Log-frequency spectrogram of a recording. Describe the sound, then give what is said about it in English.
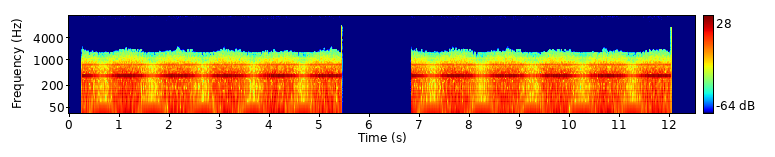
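A steady electronic hum with a strong pitched tone and soft overtones, swelling and dipping in slow regular pulses, plays for about five seconds, stops for a beat of silence, then repeats. It is sonified real-time solar PV generation data covering 63 months and five winters, low-pass filtered and resampled. “Here is what 63 months of real-time PV generation sounds like, fully covering 5 winters, with similar low-pass filtering and resampling to before.”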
